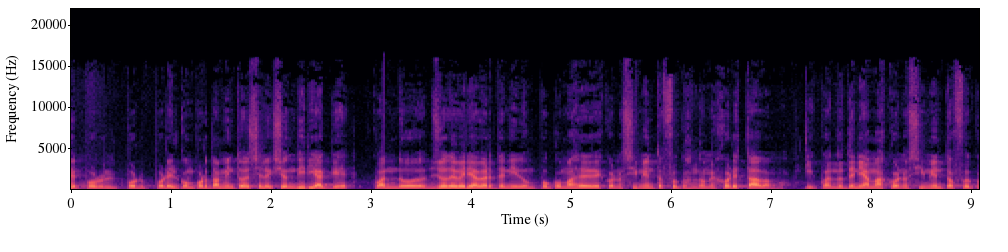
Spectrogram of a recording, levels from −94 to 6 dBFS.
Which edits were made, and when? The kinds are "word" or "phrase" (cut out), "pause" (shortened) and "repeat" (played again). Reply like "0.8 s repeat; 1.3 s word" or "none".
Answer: 2.8 s pause; 7.2 s pause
